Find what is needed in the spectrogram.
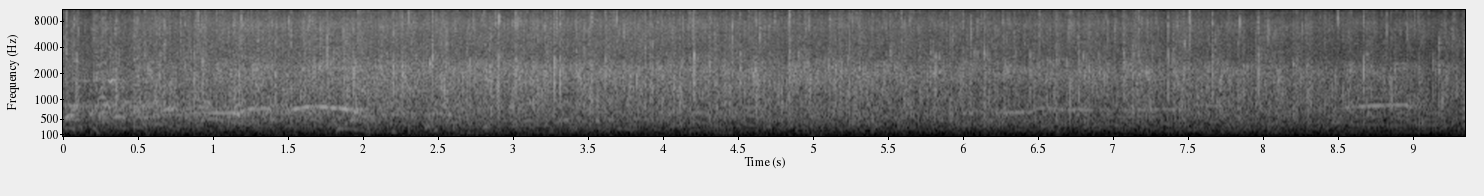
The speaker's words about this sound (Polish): Czego wy brawo bijecie? Ja w ogóle nie wiem.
